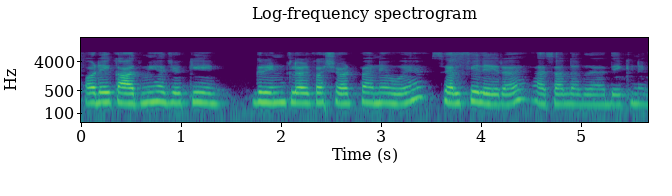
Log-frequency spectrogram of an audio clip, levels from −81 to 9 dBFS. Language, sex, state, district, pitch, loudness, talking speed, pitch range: Hindi, female, Uttar Pradesh, Muzaffarnagar, 210 Hz, -18 LUFS, 230 wpm, 200-220 Hz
